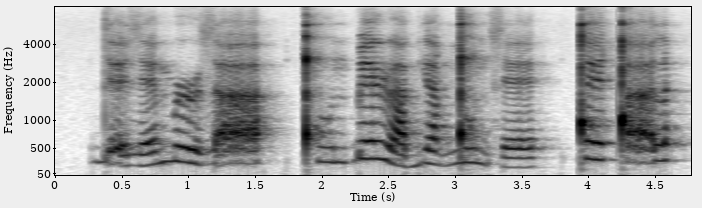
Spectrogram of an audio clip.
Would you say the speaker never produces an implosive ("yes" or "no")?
no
